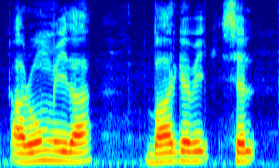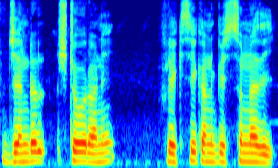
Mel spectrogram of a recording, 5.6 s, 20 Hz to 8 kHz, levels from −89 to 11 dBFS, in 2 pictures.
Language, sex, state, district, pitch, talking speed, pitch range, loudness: Telugu, male, Telangana, Mahabubabad, 155 Hz, 110 wpm, 145-160 Hz, -13 LUFS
